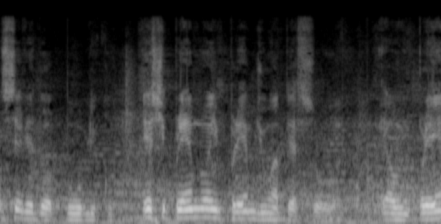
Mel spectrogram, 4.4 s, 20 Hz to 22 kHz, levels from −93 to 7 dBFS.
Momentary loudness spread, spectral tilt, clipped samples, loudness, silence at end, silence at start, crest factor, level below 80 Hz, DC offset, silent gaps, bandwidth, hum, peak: 12 LU; -7 dB/octave; under 0.1%; -23 LUFS; 0 s; 0 s; 14 dB; -42 dBFS; under 0.1%; none; 15 kHz; none; -8 dBFS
